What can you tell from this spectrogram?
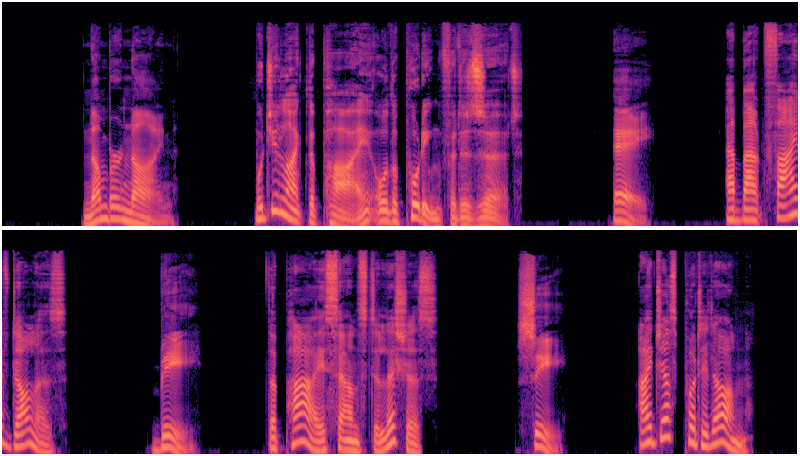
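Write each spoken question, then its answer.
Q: Would you like the pie or the pudding for dessert?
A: B: The pie sounds delicious.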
